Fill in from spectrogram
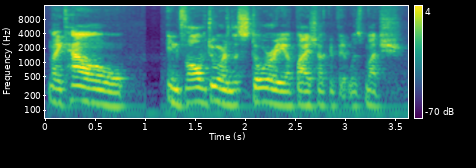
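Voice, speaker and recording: A young man co-hosting a podcast in casual chat, tossing in dry jokes and quick asides. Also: medium pitch, fairly even intonation. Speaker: podcast co-host.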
